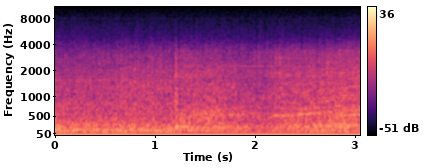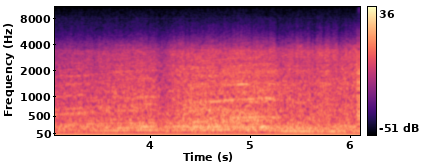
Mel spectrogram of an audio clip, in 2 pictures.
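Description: Car engine running with road noise on an old, hissy film soundtrack, with a faint rising whine in the second half.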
